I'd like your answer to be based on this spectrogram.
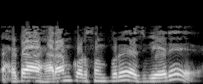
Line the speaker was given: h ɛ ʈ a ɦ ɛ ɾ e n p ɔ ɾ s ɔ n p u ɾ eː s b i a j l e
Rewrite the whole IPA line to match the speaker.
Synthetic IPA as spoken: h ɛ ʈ a ɦ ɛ ɾ a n k ɔ ɾ s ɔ n p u ɾ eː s b i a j ɾ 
